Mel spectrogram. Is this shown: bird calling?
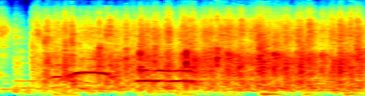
no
